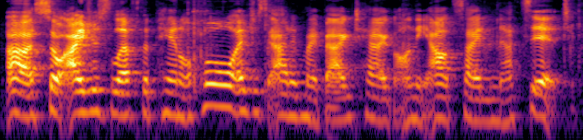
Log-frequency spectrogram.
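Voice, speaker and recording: Female host, friendly craft-tutorial read: bright tone, mid pitch, chatty step-by-step explaining. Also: steady tone, fairly quick. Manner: chatty and upbeat, narrating while working.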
